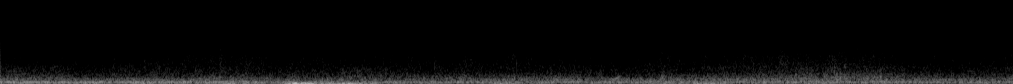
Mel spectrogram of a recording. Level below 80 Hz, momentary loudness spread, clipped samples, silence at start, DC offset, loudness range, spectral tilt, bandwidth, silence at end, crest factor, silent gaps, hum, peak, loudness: -42 dBFS; 6 LU; under 0.1%; 0 s; under 0.1%; 4 LU; -9.5 dB/octave; 3.5 kHz; 0 s; 22 dB; none; none; -16 dBFS; -44 LUFS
